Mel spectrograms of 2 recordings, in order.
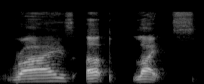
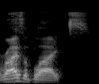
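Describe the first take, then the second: First: It is said slowly, word by word. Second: It is said fast, words run together.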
